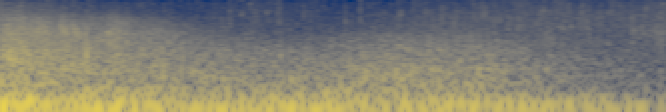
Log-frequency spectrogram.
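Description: A Confringo fire spell in Hogwarts Legacy bursts with a heavy, rumbling explosion that starts loud and slowly fades over a couple of seconds.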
